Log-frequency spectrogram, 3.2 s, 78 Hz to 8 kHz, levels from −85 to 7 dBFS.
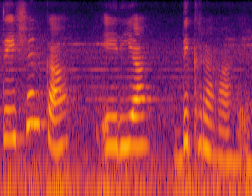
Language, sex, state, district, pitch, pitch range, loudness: Hindi, female, Madhya Pradesh, Dhar, 260 Hz, 250-305 Hz, -16 LUFS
